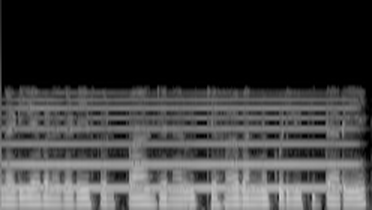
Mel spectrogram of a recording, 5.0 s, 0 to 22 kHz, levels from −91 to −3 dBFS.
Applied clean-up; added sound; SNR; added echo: none; Bowed string instrument; 6 dB; none.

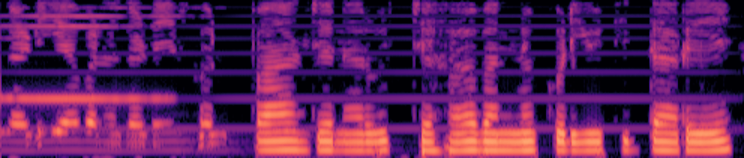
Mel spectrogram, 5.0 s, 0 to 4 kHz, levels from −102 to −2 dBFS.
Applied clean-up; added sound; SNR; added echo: classical method spectral subtraction.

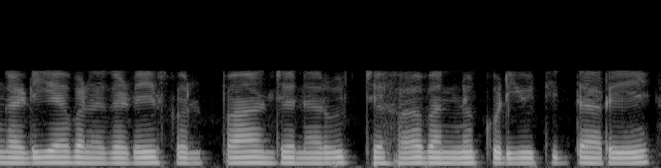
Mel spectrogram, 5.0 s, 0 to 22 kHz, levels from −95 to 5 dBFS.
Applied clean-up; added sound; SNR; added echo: neural mask model Resemble Enhance denoiser.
